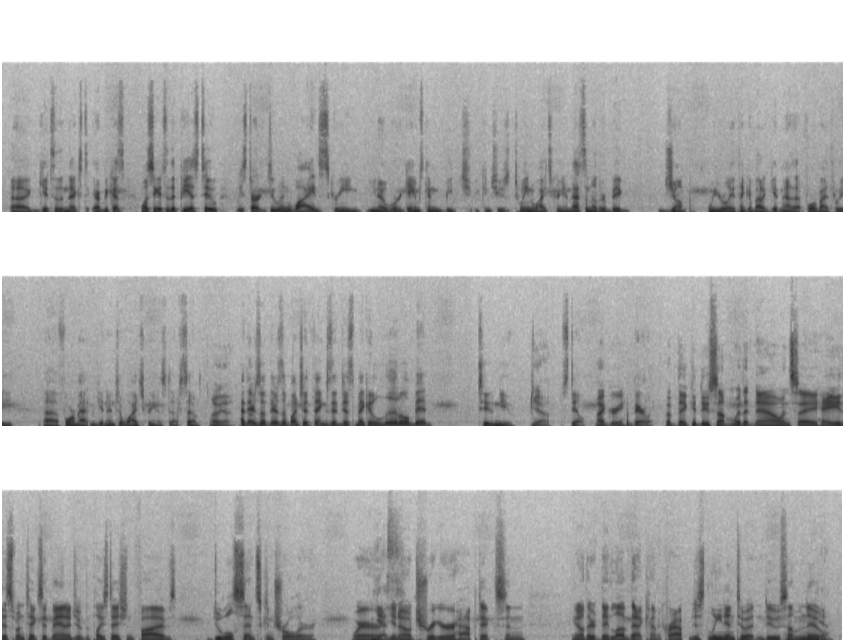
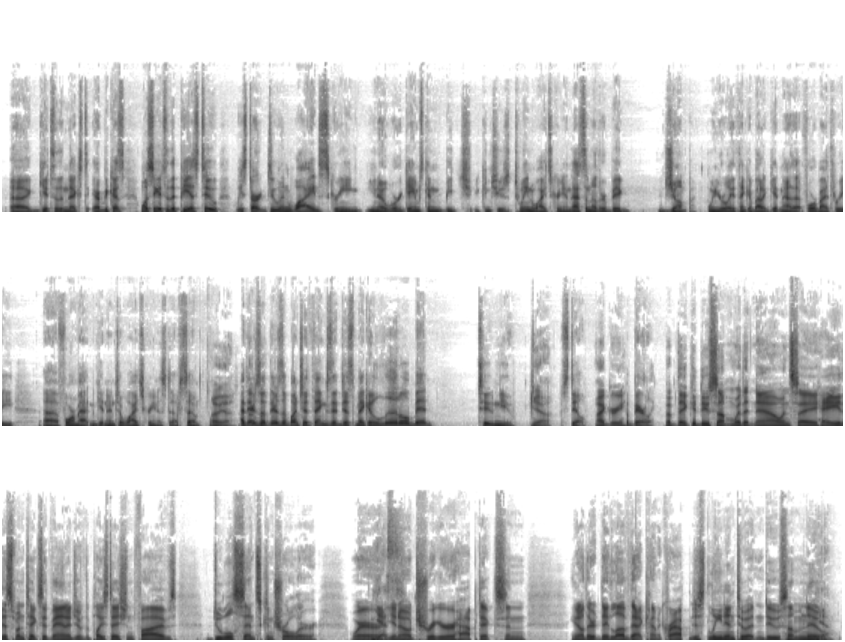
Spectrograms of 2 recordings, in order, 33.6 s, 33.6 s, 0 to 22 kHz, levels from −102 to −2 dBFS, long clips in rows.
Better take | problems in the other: second | hiss; faint; throughout; 20 dB below the speech

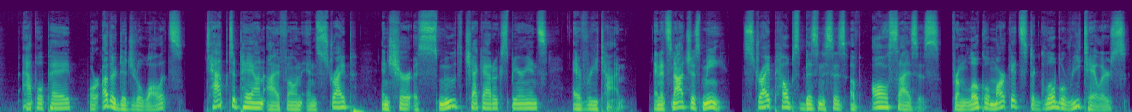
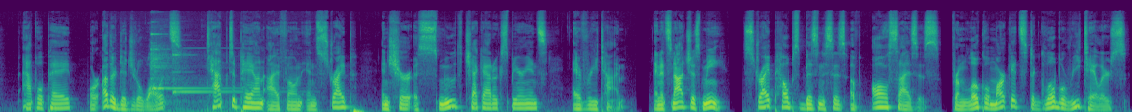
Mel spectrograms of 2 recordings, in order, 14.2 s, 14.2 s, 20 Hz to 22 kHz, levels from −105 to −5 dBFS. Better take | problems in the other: first | doorbell; noticeable; from 1.5 to 3 s; peak 5 dB below the speech

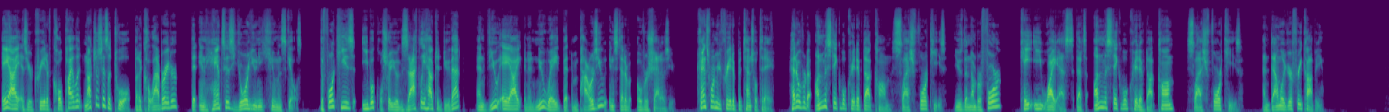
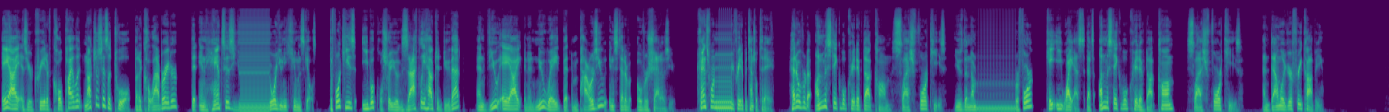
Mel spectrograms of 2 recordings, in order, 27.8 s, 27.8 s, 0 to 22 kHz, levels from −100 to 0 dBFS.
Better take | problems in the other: first | audio freezing; at 5 s for 0.5 s, at 14 s and at 20 s for 1 s

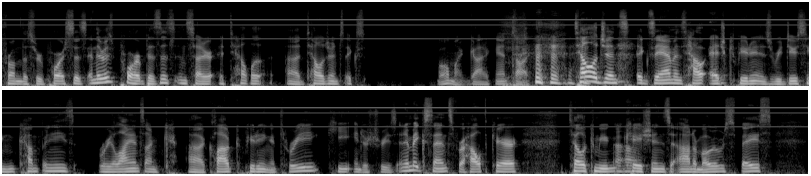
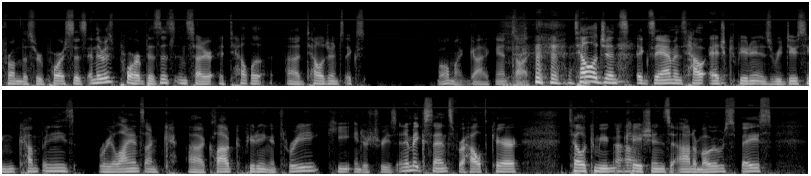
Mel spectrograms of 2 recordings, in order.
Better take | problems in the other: second | high-pitched whine; loud; throughout; 9 kHz, 10 dB below the speech; faint in the second

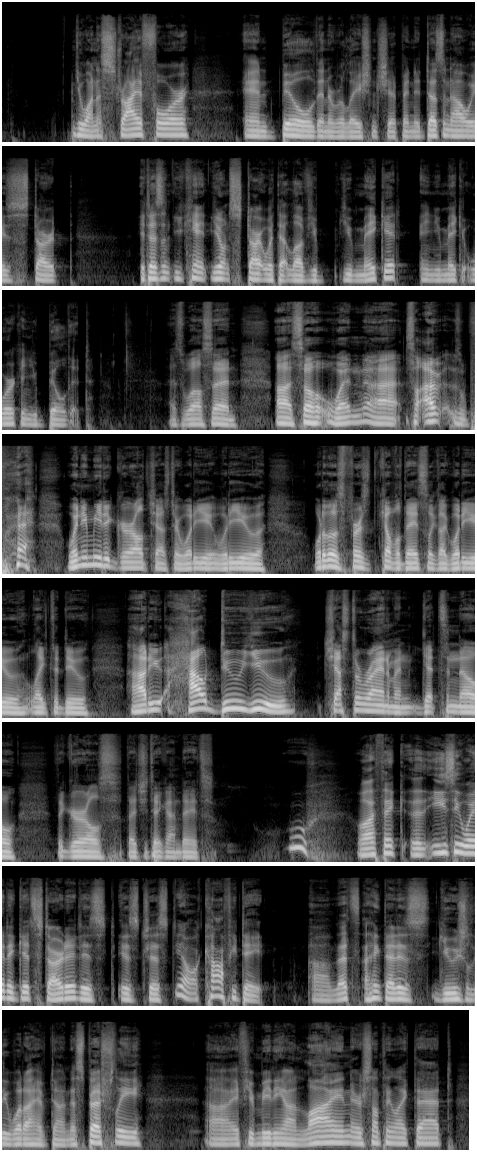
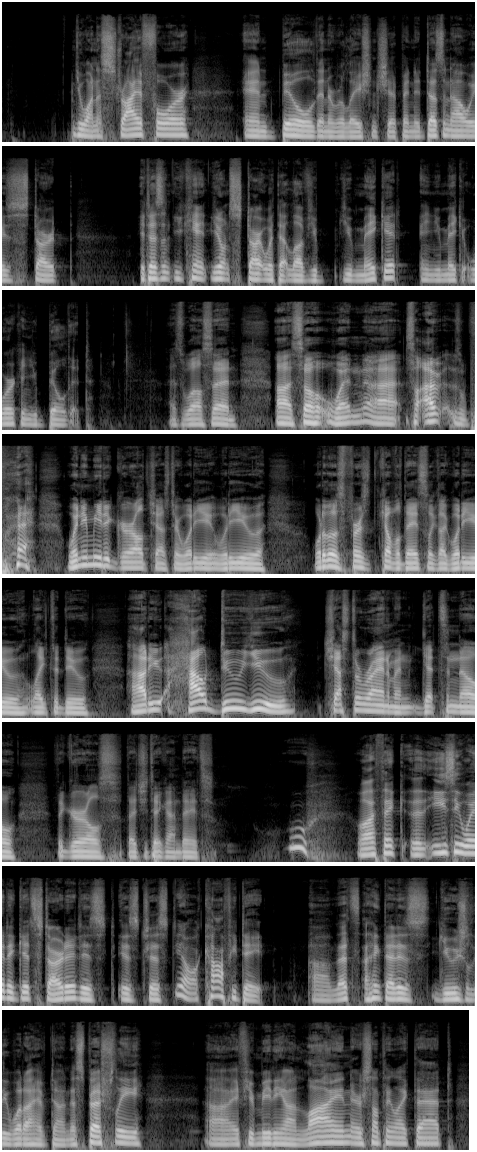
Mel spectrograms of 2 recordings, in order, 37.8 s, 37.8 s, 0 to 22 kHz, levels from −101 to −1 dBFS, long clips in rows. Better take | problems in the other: neither | none

